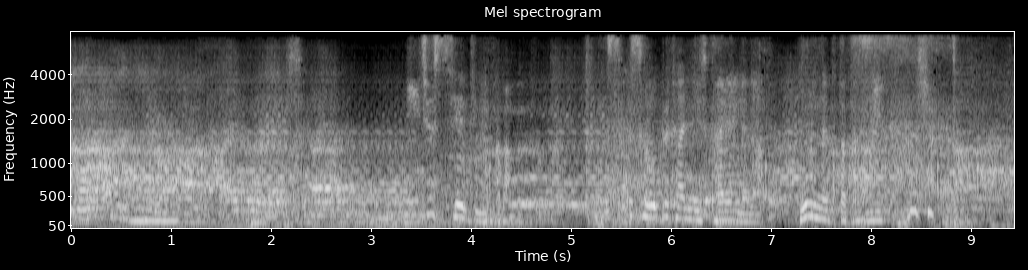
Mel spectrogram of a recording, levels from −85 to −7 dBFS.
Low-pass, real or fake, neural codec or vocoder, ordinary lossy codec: none; fake; codec, 16 kHz, 1.1 kbps, Voila-Tokenizer; none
